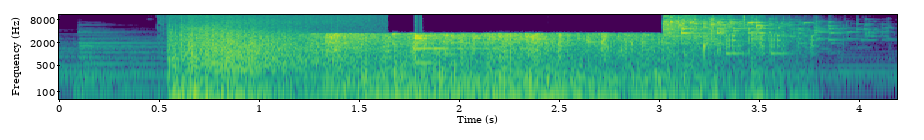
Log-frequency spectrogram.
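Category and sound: sound effect, car explosion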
